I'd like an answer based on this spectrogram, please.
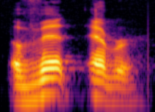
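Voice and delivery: normal talking voice

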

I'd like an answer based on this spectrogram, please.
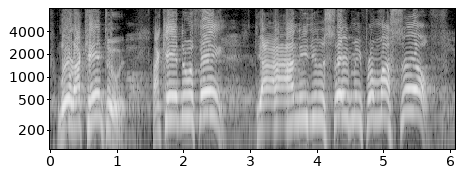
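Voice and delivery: rising to a loud, slowed cry for help; a preacher acting out a desperate sinner's prayer; pleading prayer. Acted desperate prayer, climbing.

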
